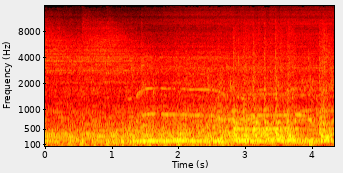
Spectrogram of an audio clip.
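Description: Live rock band playing, with a drum kit keeping a steady beat under electric guitars.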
